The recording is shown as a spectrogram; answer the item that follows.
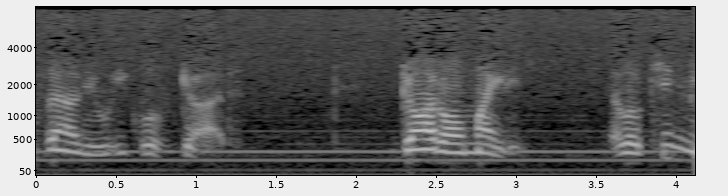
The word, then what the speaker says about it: Elohim: comes out to the same numerical value as Elohim. I'm not, you know, the end of that The third syllable of that is him. So there are three syllables, air, low, and the last syllable is him.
